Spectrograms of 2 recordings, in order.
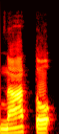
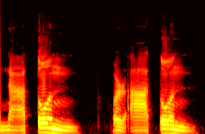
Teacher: instead of having glottal stop nato, for example, ang sasabihin nila ay naton or aton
